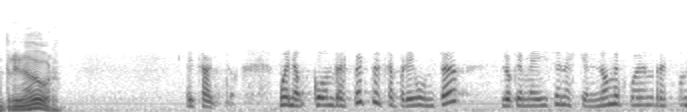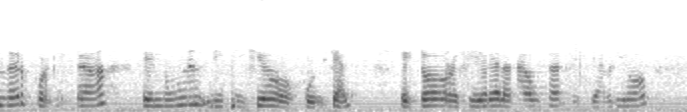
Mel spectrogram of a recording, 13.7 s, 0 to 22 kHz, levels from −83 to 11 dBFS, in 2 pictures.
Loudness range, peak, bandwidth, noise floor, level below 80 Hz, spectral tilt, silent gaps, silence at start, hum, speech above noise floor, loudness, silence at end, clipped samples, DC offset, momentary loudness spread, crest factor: 3 LU; -10 dBFS; 6.2 kHz; -58 dBFS; -56 dBFS; -9.5 dB/octave; none; 0 s; 50 Hz at -60 dBFS; 30 dB; -28 LUFS; 0.4 s; under 0.1%; under 0.1%; 13 LU; 18 dB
